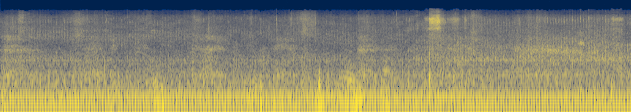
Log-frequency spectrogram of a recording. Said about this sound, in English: Coming over a hill. Wonder what kind of tractor it is. Oh, there it is. Yellow tractor with the farmer. He's tractoring, yes.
